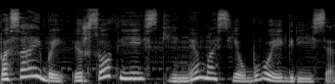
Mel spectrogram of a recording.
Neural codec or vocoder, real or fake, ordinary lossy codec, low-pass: vocoder, 44.1 kHz, 128 mel bands every 256 samples, BigVGAN v2; fake; MP3, 64 kbps; 14.4 kHz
